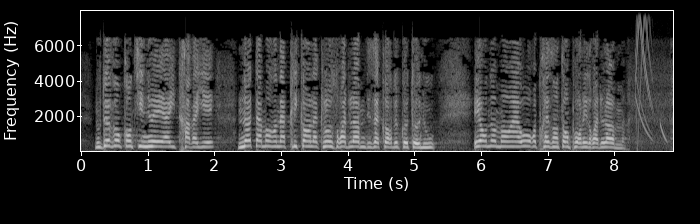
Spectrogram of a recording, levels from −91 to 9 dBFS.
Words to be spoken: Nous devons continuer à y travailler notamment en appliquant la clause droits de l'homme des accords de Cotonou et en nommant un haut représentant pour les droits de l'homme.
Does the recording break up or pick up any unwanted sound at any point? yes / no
yes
